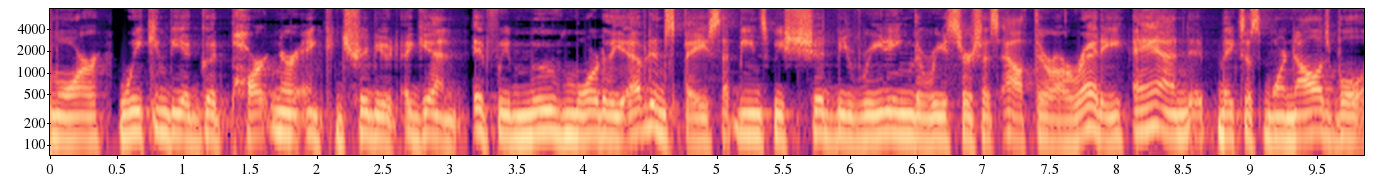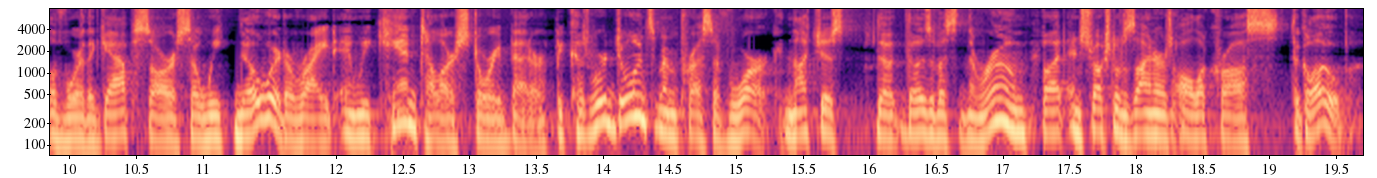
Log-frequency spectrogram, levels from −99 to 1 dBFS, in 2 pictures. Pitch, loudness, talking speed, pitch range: 135 Hz, -14 LUFS, 230 wpm, 125-145 Hz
